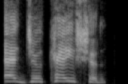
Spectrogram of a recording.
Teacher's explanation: The D in that word makes the sound j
